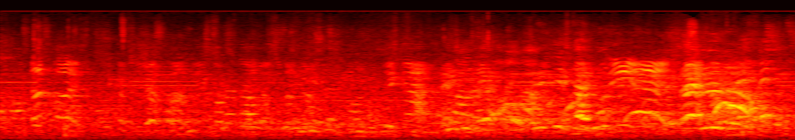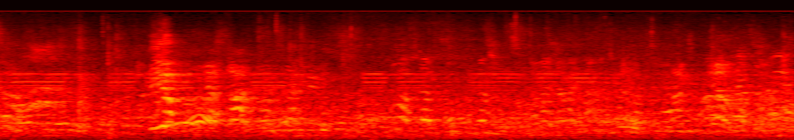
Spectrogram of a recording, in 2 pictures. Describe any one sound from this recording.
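Men in a nearby crowd talk and shout excitedly outdoors.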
